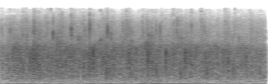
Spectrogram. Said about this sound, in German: Dabei müssen seine Finger richtige Zauberkunststücke vollbringen. Und genau das tun sie, und das Publikum tobt.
